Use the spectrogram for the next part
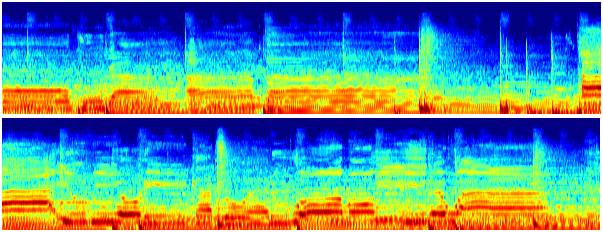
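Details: Steady instrumental music with sung melody and a deep, sustained bass, and no animal voice.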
